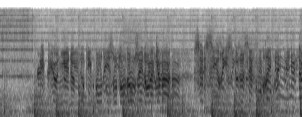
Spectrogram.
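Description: Electric twin-gong fire station alarm bell ringing continuously, calling the crew out, with fast music playing over it.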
